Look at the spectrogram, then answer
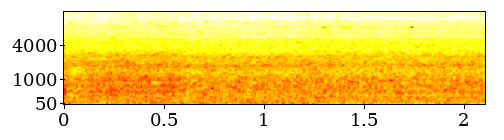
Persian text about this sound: اینم پمپ باده، بزن لطفا که با سرعت نکن.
